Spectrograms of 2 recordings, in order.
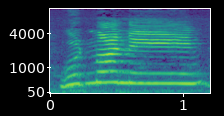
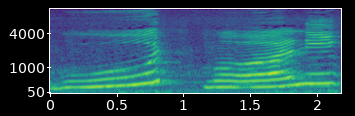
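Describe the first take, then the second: First: The words are said briskly without stretching. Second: The words are stretched out slowly. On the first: The speaker calls it right. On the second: The speaker calls it wrong.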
